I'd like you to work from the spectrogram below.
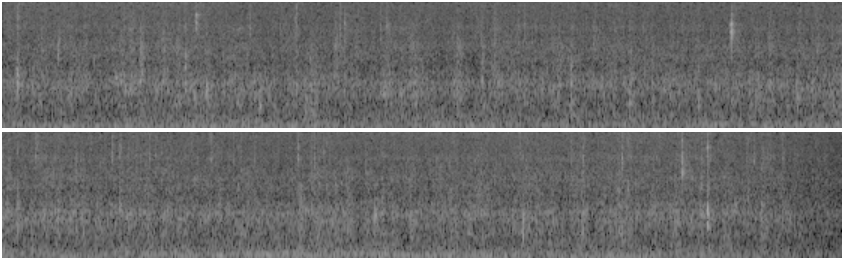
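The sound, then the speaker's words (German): Steady rain pours down with scattered drops pattering, while a low, soft rumble of distant thunder rolls underneath throughout. No voices. “Als du das Schlafzimmer betrittst, hörst du ein Donnergrollen in der Ferne, das dir eine angenehme Gänsehaut beschert.”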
